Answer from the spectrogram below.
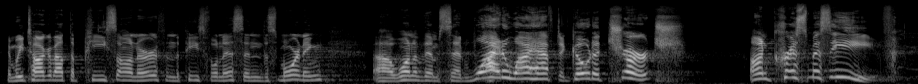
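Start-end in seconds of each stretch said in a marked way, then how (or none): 4.7-8.9 mock sulky foul mood, slow and grumpy. Retelling what one of them asked this morning, mimicking a foul-mood complaint. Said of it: "they were kind of in a foul mood".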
